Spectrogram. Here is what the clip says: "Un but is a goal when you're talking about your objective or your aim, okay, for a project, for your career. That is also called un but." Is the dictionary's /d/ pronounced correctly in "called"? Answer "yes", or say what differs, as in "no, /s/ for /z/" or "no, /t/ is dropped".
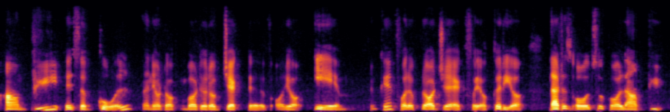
yes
